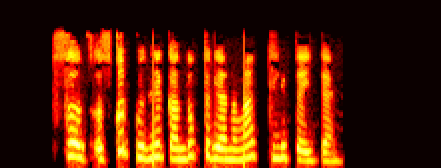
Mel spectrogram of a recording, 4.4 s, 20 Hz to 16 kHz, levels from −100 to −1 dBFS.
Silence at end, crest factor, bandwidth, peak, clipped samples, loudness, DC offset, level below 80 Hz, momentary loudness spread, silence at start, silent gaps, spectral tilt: 1 s; 18 dB; 8.2 kHz; 0 dBFS; under 0.1%; -18 LUFS; under 0.1%; -58 dBFS; 9 LU; 0.5 s; 1.29-1.34 s, 2.57-2.65 s; -3.5 dB/octave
